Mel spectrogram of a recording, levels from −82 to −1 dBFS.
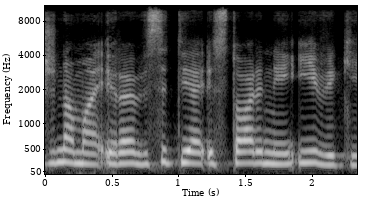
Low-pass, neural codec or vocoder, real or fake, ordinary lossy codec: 9.9 kHz; codec, 24 kHz, 1.2 kbps, DualCodec; fake; Opus, 24 kbps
